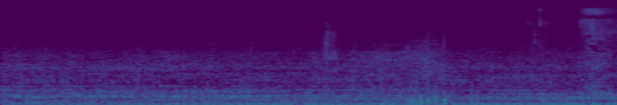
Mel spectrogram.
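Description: A cat rustles inside a fabric tunnel.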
